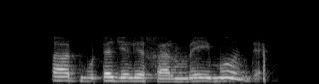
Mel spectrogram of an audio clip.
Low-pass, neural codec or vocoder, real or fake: 3.6 kHz; codec, 24 kHz, 0.9 kbps, WavTokenizer, medium speech release version 1; fake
